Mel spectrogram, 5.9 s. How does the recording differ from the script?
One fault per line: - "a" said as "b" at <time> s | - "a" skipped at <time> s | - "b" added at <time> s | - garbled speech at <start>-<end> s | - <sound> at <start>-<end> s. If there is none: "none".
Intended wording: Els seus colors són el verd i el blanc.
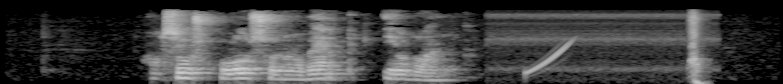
- chirp at 3.9-4.3 s
- whoosh at 5.2-5.3 s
